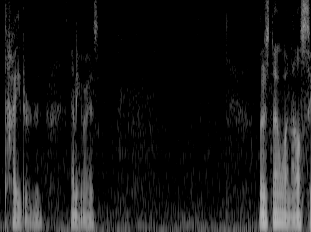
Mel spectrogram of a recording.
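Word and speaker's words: Titor: Titter. I said it correctly. How dare I? I've been saying it wrong on purpose. Titter is a lot funnier than the correct Titer.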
